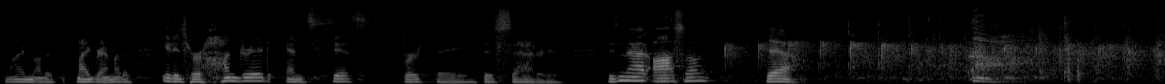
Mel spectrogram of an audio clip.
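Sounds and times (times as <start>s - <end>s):
speech: 0.0s - 8.3s, 9.7s - 10.1s
crowd clapping: 7.0s - 11.6s.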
